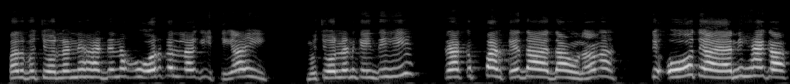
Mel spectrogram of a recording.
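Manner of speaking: loud, forceful complaint; angry confrontation. Acted. Son confronts in-laws over dowry.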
